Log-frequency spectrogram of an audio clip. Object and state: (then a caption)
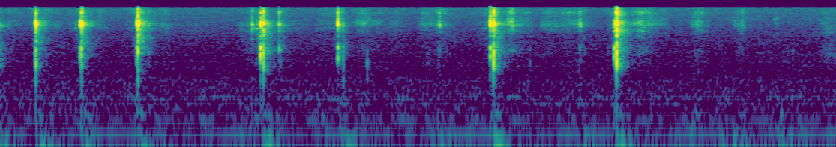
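Plastic lip gloss tube. Fingernails tap and scratch along a long, slim coral plastic lip gloss tube with a silver cap band, held horizontally in both hands, closed and filled with product. Eight sharp, dry clicks land at an uneven pace. Each has a bright, high tick and dies away almost instantly over a steady low hum.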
